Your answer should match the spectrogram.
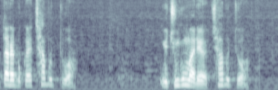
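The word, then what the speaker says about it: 差不多: 차부뚜어. 한번 따라해 볼까요? 차부뚜어. 이게 중국말이에요. 차부뚜어. 자, 사모님 발음해 보세요.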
